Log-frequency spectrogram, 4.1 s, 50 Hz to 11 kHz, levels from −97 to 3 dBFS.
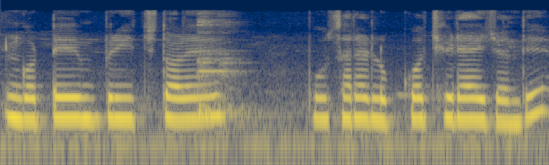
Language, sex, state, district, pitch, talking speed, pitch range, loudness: Odia, female, Odisha, Khordha, 225 Hz, 100 wpm, 225-230 Hz, -13 LUFS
